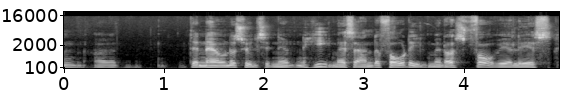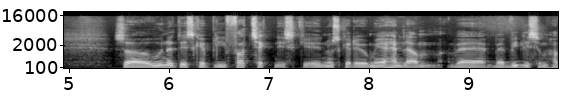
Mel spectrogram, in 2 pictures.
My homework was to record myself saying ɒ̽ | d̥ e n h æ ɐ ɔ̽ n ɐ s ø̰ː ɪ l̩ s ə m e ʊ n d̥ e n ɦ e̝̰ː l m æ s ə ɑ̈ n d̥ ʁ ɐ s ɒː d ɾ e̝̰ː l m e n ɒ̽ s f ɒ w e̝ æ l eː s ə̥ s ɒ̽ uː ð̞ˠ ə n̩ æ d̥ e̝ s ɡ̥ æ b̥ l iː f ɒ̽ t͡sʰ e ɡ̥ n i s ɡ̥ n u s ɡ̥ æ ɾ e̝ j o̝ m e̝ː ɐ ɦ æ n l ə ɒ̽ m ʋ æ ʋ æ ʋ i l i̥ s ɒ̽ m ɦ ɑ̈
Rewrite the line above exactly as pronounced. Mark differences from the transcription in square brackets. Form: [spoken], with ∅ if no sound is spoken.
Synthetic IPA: ɒ̽ | d̥ e n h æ ɐ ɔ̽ n ɐ s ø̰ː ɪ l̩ s ə [n] e ʊ n d̥ e n ɦ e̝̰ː l m æ s ə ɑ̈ n d̥ ʁ ɐ [f] ɒː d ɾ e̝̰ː l m e n ɒ̽ s f ɒ [ʋ] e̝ æ l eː s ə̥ s ɒ̽ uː ð̞ˠ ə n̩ æ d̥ e̝ s ɡ̥ æ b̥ l iː f ɒ̽ t͡sʰ e ɡ̥ n i s ɡ̥ n u s ɡ̥ æ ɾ e̝ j o̝ m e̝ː ɐ ɦ æ n l ə ɒ̽ m ʋ æ ʋ æ ʋ i l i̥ s ɒ̽ m ɦ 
